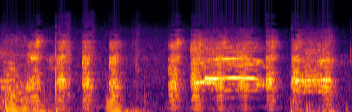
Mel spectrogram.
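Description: A goose on a farm gives a series of loud, nasal honks in short bursts, interleaved with nearby talking.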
